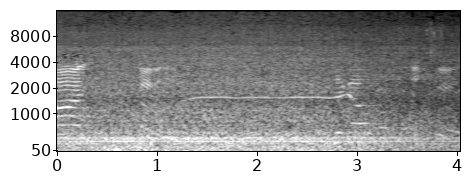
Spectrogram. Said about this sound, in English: The funeral starts, and I stand back, near the hearse, which still has its engine running.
